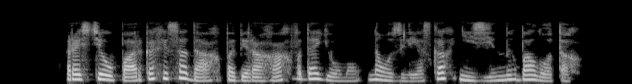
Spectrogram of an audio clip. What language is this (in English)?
Belarusian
